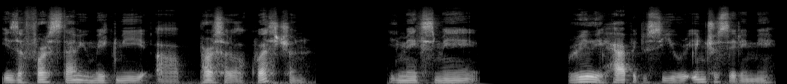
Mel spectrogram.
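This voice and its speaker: A man acts out a centuries-old male vampire with a low-pitched voice, speaking intimately to the one he holds captive. He is possessive yet doting, coaxing with teasing endearments in an audio roleplay. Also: a little slow, fairly bright tone. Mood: teasing, pleased. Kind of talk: intimate scripted audio roleplay addressed to a listener.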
